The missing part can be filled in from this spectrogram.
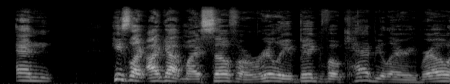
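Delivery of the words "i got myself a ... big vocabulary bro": usual speaking voice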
